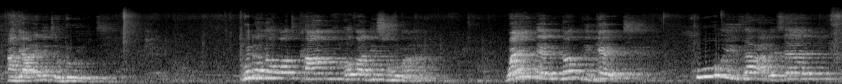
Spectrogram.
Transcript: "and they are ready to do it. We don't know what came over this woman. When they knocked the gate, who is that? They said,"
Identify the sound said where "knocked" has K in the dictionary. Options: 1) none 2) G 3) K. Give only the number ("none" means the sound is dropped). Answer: 1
